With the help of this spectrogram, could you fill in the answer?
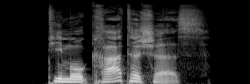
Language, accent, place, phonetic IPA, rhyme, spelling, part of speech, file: German, Germany, Berlin, [ˌtimoˈkʁatɪʃəs], -atɪʃəs, timokratisches, adjective, De-timokratisches.ogg
- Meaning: strong/mixed nominative/accusative neuter singular of timokratisch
